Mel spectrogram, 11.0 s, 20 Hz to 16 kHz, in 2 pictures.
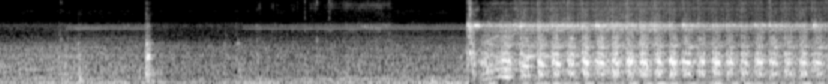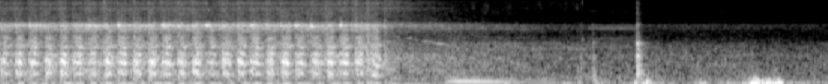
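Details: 1991 Mercedes 300SL being troubleshot for a no-start: the starter cranks steadily and quickly for about five seconds without firing. At first no fuel showed at the cracked injector, then only a dribble on number two.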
